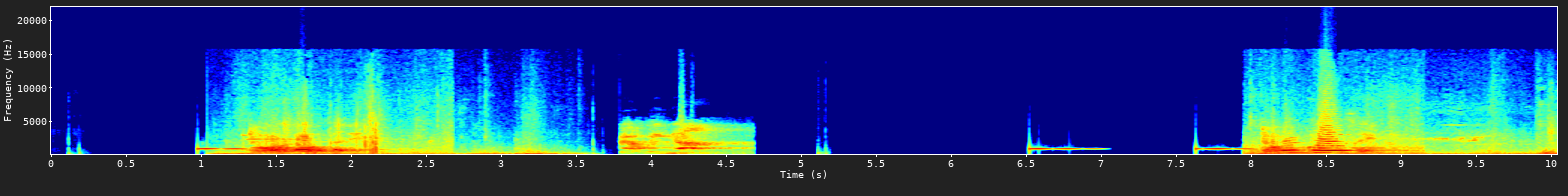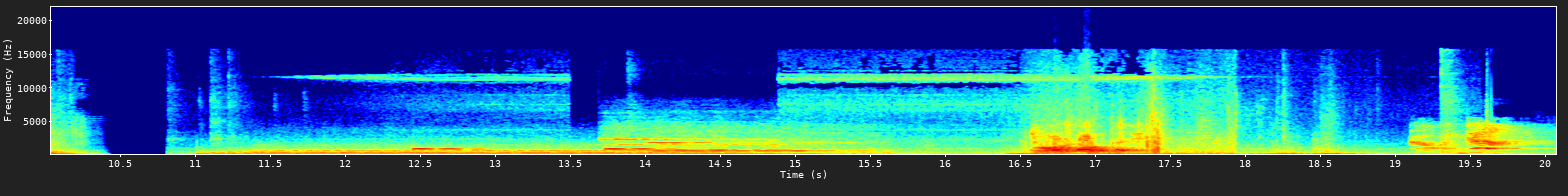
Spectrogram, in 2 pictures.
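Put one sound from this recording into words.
Elevator doors slide open and shut with a rumble.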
